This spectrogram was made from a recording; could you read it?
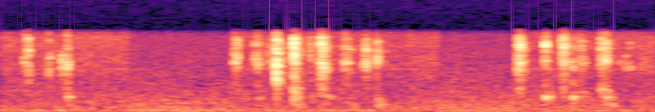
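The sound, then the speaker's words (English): Quiet keyboard typing in short bursts of rapid clicks, separated by brief pauses, heard alone with no voices over a Skype call. “I can hear somebody typing, but I can't.”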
